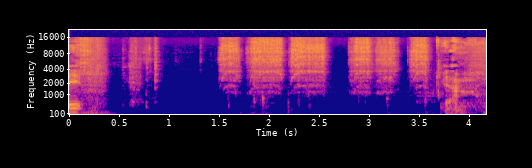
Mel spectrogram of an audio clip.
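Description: Steering servo of an RC rock crawler buzzing in several short, faint bursts as it swings the front wheels back and forth; the servo is broken.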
